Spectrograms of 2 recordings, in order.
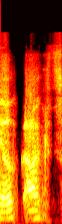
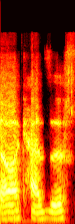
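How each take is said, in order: First: The ending is not said like Kansas. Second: The ending is said like Kansas, as spelled. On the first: "I never say Arkansas" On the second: "I always call it Arkansas"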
